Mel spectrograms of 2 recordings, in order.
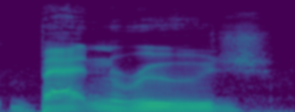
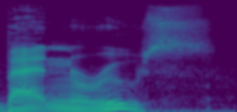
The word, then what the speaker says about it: Baton Rouge: Ronda Rousey thinks Baton Rouge is pronounced Baton Rouse.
